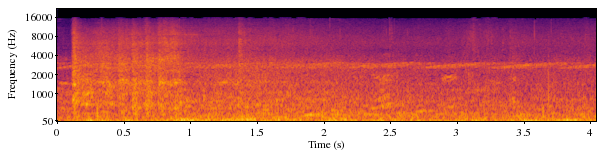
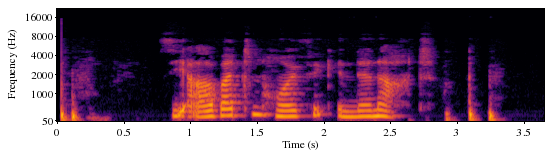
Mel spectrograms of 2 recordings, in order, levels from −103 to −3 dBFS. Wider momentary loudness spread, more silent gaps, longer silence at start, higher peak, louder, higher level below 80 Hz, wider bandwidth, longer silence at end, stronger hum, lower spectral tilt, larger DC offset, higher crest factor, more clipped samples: second, 6 LU vs 10 LU; neither; about the same, 0 s vs 0 s; first, -4 dBFS vs -12 dBFS; first, -23 LUFS vs -30 LUFS; first, -28 dBFS vs -54 dBFS; first, 16 kHz vs 7.6 kHz; second, 0 s vs 0.35 s; neither; second, -4 dB/octave vs -7.5 dB/octave; neither; about the same, 18 dB vs 18 dB; neither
